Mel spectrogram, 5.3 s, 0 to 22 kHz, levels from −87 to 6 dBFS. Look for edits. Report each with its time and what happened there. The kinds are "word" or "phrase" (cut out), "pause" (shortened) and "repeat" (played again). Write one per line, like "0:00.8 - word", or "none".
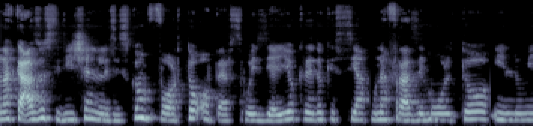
0:01.1 - word
0:02.4 - word
0:04.3 - word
